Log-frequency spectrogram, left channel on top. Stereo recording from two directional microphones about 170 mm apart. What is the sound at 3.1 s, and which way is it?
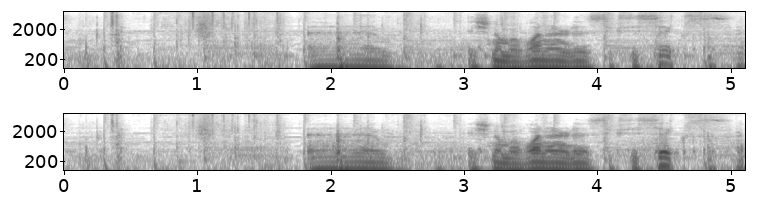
Speech, 20° left (ahead or behind).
